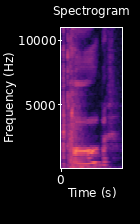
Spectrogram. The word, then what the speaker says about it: herb: said that like oh it's so funny how you pronounce herb it should be herb or something but it's not wrong herb is just the British way to pronounce it and Australian way it's just it's not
